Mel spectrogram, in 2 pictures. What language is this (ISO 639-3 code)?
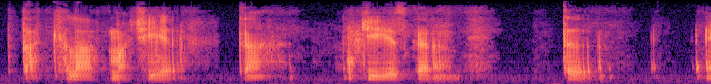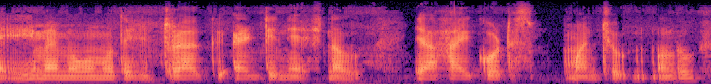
kas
